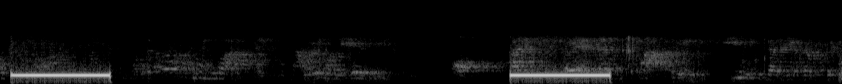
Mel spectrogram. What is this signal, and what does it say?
Ringback tone (Europe, 425 Hz), with speech.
